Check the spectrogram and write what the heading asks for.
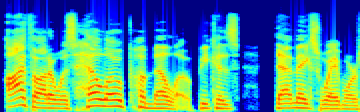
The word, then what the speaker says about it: Pummelo: Uh they're going to say pummelo, which I don't think is right.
